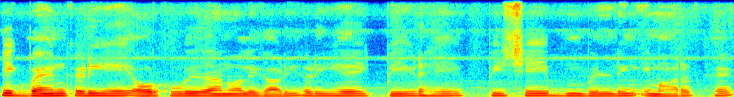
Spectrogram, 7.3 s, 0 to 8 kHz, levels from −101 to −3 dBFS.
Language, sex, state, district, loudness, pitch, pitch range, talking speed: Hindi, male, Uttar Pradesh, Varanasi, -18 LUFS, 155 Hz, 150-165 Hz, 130 wpm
